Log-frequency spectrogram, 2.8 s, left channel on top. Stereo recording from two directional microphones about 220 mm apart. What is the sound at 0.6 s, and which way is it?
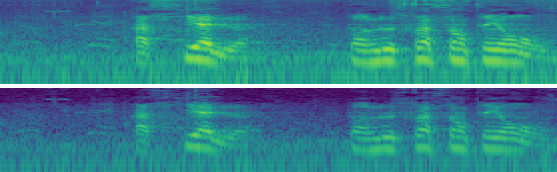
A man's voice, centre (ahead or behind).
